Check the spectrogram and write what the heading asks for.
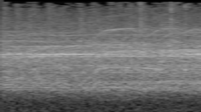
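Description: Steady murmur of a baseball stadium crowd waiting on a two-strike pitch. It ends in a single sharp pop as the pitch smacks into the catcher's mitt on a swinging third strike.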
